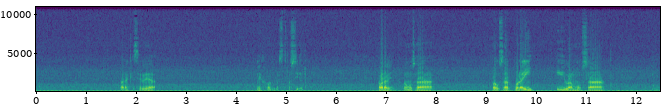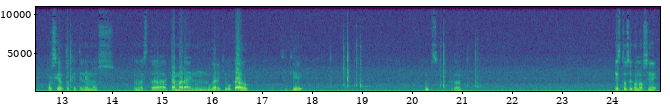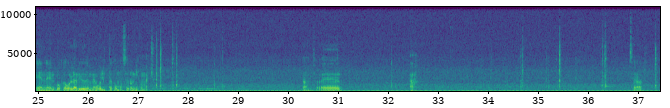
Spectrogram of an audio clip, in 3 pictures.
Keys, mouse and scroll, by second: 0.6 click, 1.4-3.1 drag, 3.6 click, 8.4 click, 12.4 KP_1, 18.2 ctrl+alt+KP_0, 20.0 KP_0, 22.7 click, 27.0 alt+shift+KP_0, 32.5 right click, 35.5 ctrl+shift+KP_0, 36.9 alt+KP_0.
